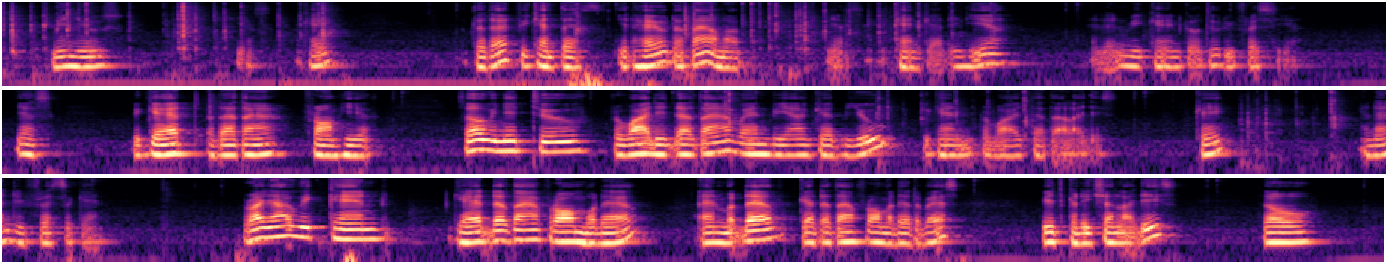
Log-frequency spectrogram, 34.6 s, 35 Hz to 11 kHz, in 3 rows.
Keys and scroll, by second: 0.0-1.7 typing, 2.1 ctrl+s, 4.6 ctrl+c, 5.6 Return, 5.8-7.2 typing, 7.4 ctrl+v, 17.2 ctrl+c, 18.7 ', 19.3 ctrl+v, 21.8 /, 22.1 ctrl+s.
